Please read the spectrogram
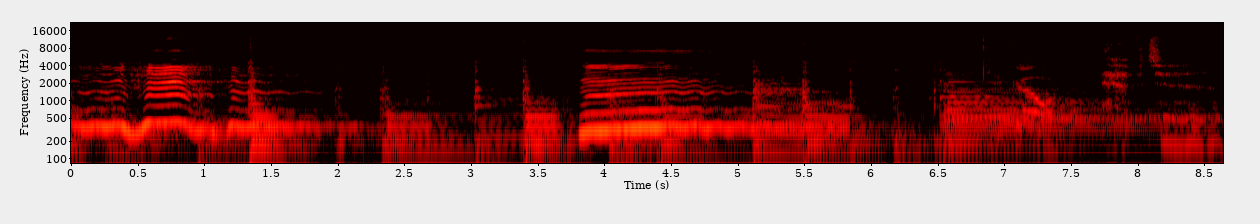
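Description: A woman singing long, wavering held notes over acoustic guitar accompaniment. Her voice rises into a new sustained note about four seconds in, and the guitar notes keep sounding beneath it.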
